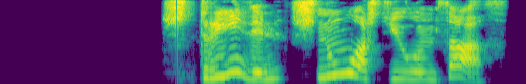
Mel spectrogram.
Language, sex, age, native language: Icelandic, male, 10, Icelandic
